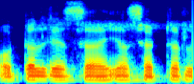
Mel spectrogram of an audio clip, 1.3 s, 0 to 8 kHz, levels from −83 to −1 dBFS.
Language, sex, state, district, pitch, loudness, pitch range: Hindi, male, Bihar, Sitamarhi, 100 Hz, -20 LUFS, 100-105 Hz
